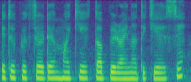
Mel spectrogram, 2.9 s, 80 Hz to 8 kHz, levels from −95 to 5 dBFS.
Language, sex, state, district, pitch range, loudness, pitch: Nagamese, female, Nagaland, Kohima, 170-185 Hz, -14 LUFS, 180 Hz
